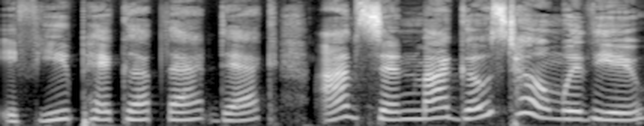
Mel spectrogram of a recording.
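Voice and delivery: terrible fake Southern drawl. Retelling what she said over a canasta game, terrible Southern accent. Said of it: "That was a terrible Southern accent".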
